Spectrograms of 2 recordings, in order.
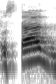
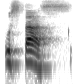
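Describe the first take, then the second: First: The word ends with a d sound. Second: The word ends with an s sound. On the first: This is the standard pronunciation. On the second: This is a regional dialect pronunciation.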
